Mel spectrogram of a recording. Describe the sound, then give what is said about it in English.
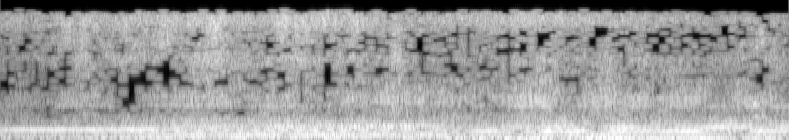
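The propeller engine of a plane painted black drones loudly and steadily throughout, a dense buzzing hum with strong low tones and no voices, swelling only slightly. “It's a plane, all right.”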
